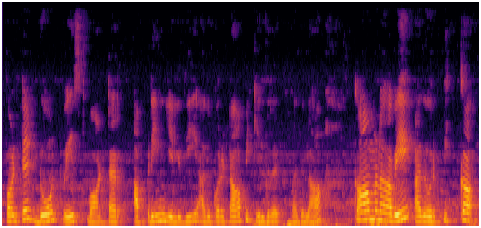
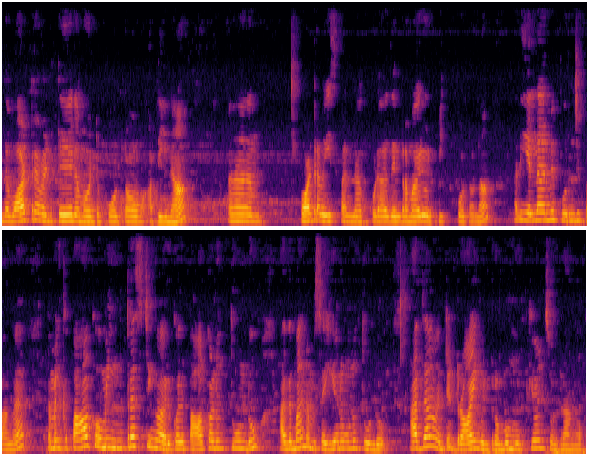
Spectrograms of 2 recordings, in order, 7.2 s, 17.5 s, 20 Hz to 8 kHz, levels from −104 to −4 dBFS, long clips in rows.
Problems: constant background noise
